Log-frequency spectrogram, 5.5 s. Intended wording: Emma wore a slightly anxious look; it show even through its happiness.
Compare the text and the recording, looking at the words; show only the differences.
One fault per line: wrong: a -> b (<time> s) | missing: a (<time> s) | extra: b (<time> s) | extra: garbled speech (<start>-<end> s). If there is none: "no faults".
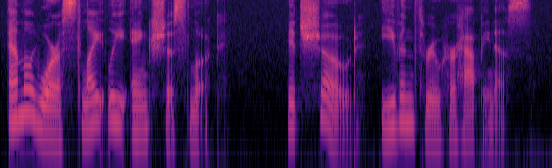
wrong: show -> showed (3.0 s)
wrong: its -> her (4.4 s)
